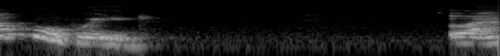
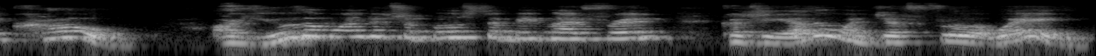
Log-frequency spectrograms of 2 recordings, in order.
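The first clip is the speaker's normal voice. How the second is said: high, pleading voice of a lonely cactus; a lonely cactus pleading, a touch tearful; lonely crying cactus; 6 semitones higher, 4 dB louder than usual. Acted. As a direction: beg for a friend, close to tears. Cactus asks Crow.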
